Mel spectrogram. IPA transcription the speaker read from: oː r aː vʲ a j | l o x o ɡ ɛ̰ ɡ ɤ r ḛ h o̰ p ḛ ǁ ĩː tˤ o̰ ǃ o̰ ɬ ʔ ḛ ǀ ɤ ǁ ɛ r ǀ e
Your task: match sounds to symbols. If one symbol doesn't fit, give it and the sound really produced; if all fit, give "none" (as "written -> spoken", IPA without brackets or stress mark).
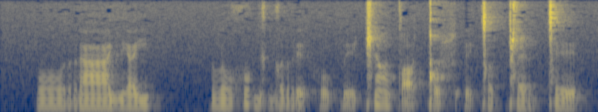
none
